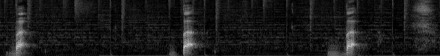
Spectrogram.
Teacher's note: this is a plosive which means when you produce the sound it feels like a minor explosion out of your mouth how do you produce the sound the air is temporarily trapped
